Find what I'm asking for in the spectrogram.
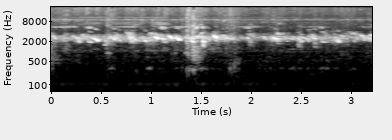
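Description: Many chickens on a poultry farm of about fourteen thousand birds clucking and calling together in a steady, busy chorus, with a continuous high-pitched din filling the background.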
